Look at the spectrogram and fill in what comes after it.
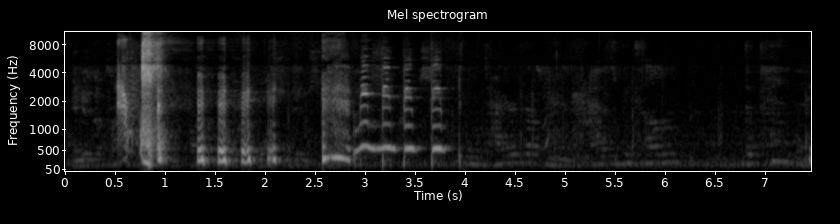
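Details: Burst of sharp sneezes, one loud then several quick smaller ones, followed by short nasal snorts; repeated sneezing.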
